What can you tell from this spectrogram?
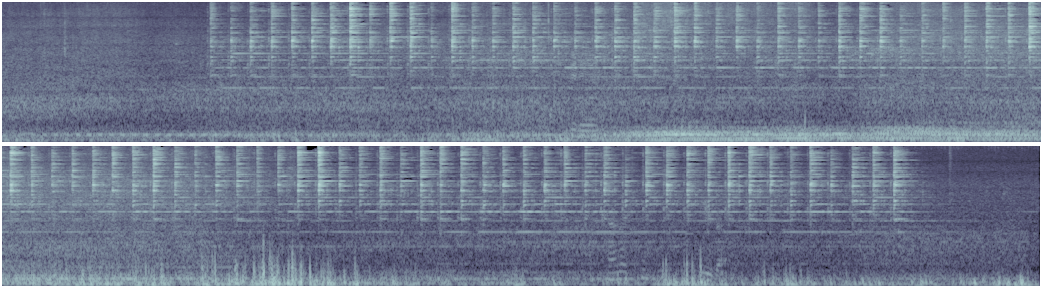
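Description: Railroad grade-crossing warning bell ringing rapidly and steadily, starting about two seconds in and stopping shortly before the end, signalling an approaching train. A low rumble swells under it in the middle.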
